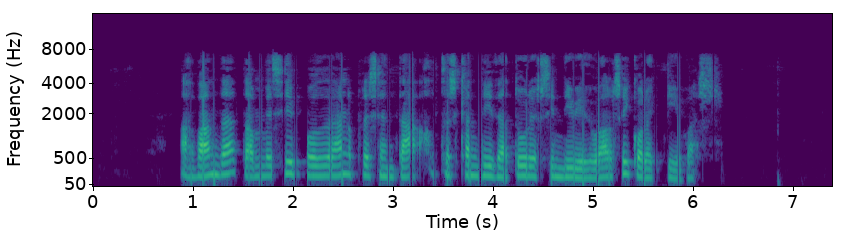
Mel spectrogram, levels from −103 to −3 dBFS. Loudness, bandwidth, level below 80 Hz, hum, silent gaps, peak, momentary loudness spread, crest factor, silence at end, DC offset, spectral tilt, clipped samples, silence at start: -42 LUFS; 7.6 kHz; -74 dBFS; none; none; -22 dBFS; 12 LU; 20 dB; 1.15 s; under 0.1%; -5 dB/octave; under 0.1%; 0.9 s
